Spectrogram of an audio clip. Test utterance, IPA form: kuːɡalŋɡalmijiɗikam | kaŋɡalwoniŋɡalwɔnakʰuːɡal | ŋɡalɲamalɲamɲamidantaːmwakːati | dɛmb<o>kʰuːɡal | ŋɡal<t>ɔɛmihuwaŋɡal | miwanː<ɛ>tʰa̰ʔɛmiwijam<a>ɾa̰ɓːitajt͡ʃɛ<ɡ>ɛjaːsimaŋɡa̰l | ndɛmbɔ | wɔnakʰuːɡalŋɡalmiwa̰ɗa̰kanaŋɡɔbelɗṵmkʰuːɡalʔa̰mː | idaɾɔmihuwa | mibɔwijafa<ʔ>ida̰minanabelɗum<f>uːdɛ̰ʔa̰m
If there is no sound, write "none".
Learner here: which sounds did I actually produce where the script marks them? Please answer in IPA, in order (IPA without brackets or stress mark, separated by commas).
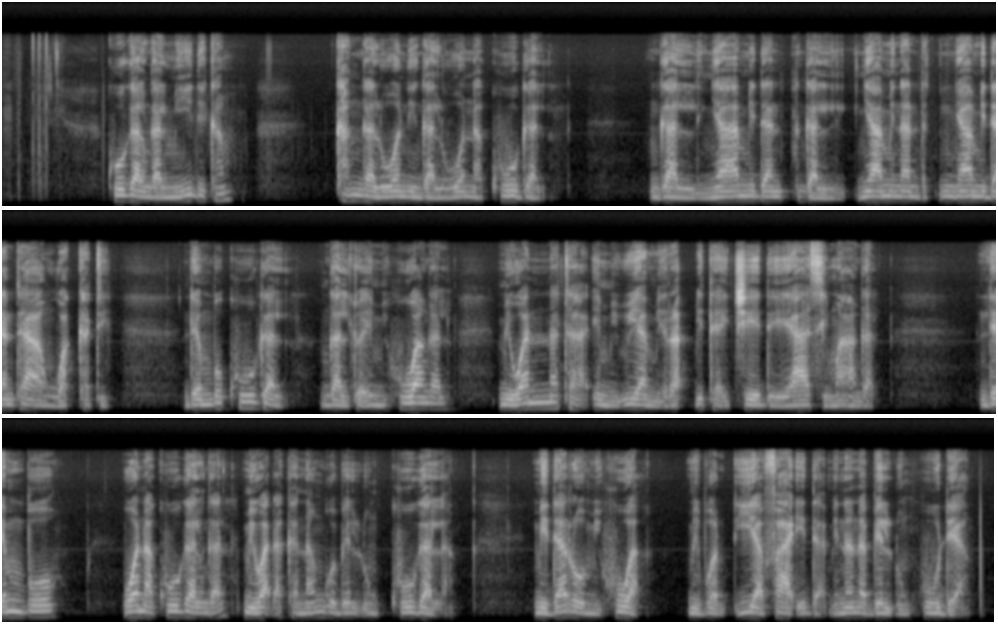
ɔ, t, a, i, d, ʔ, h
